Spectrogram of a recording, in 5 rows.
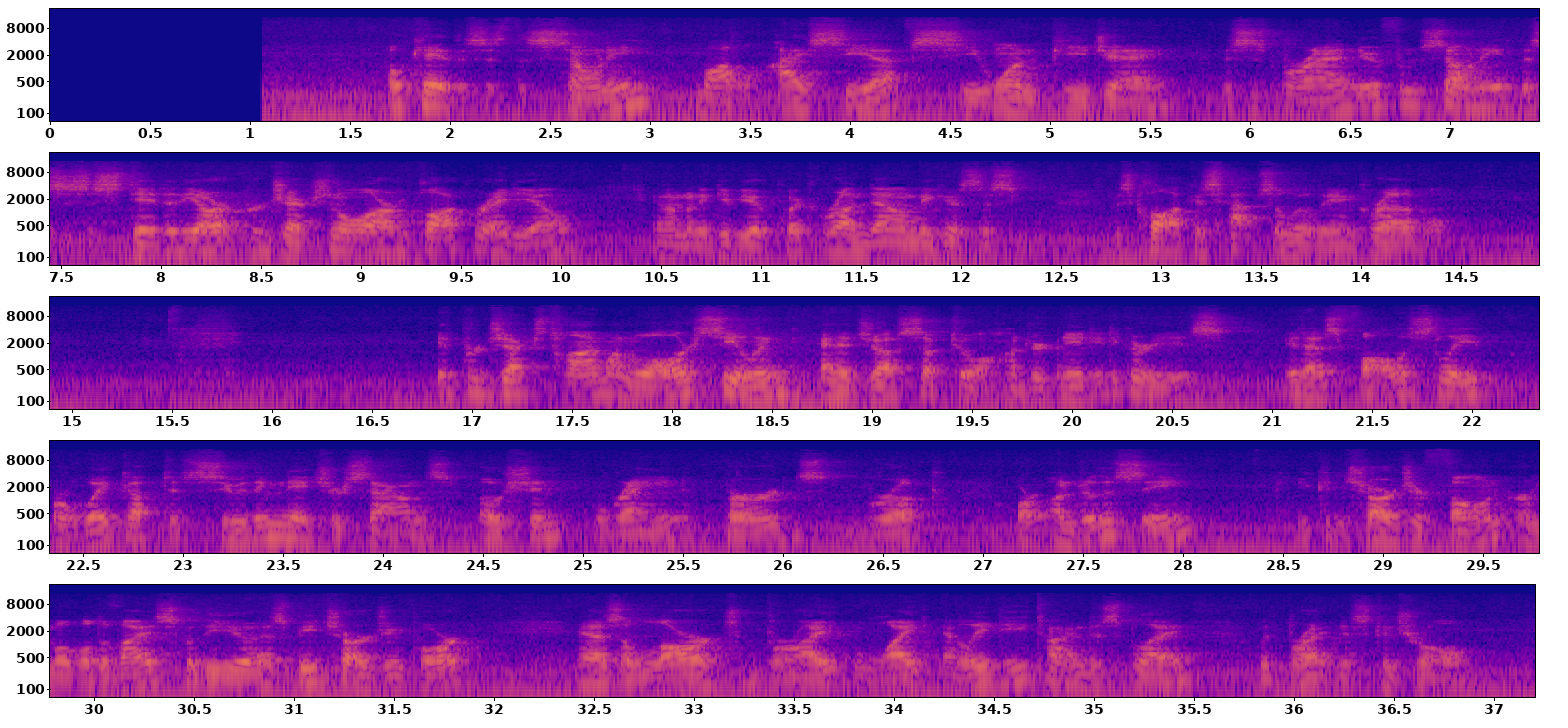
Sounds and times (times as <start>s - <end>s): Speech: 1.7s - 14.5s, 16.8s - 37.0s.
